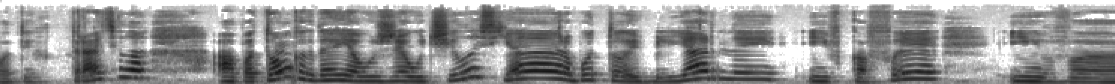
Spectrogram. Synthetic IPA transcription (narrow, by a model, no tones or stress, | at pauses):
ot̪ixt̪ɾa̰tʲɪlˠə | ɐ̰pɐt̪o̞mkɐɡd̪ajaʊʐɛʊt͡ɕilˠəsʲjaɾɐbo̞t̪əlˠəvbʲɪlʲjarnɨj | ifkɐfɛ | iv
